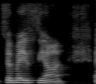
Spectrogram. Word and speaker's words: Tomasian: I was saying Tomasian. And she was like, hold on. It's Tomasian.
